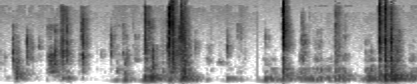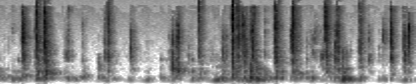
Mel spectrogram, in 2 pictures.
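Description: Long white-polished nails tap the keys of a hollow black plastic Citizen desktop calculator lying flat on a table, using several fingers and resting on its body. The result is quiet, bright, dry clicks in quick irregular bursts with short pauses, each tap dying away almost instantly.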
